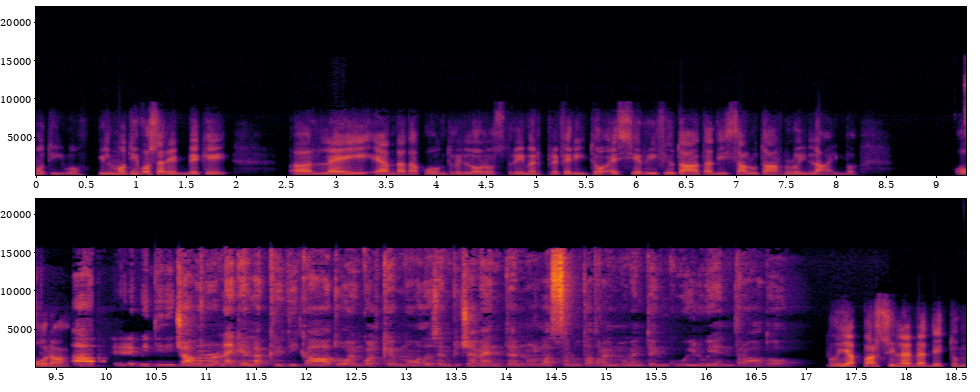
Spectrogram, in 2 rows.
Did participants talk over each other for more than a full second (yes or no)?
no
